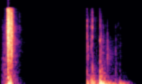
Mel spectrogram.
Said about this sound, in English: It's the poke in the jaw I gave you that knocked you out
